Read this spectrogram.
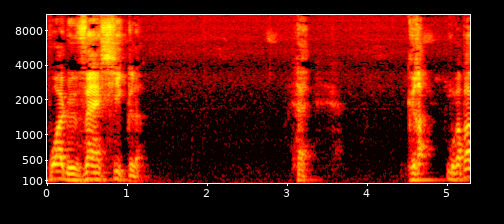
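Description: An elderly man reads aloud calmly and close by, with pauses.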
